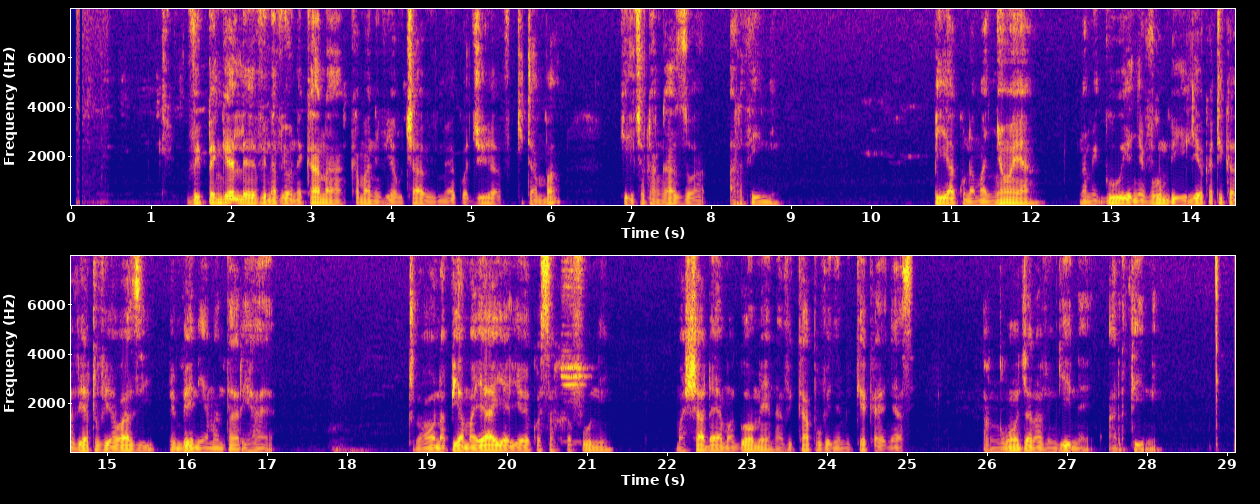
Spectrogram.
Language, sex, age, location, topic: Swahili, male, 25-35, Kisumu, health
